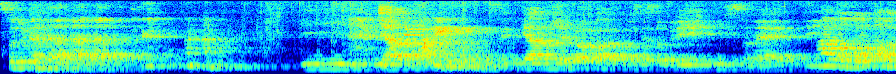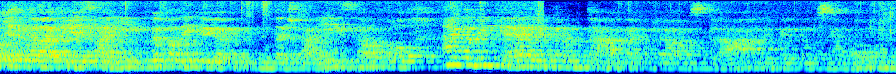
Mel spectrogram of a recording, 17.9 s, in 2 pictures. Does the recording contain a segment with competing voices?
Yes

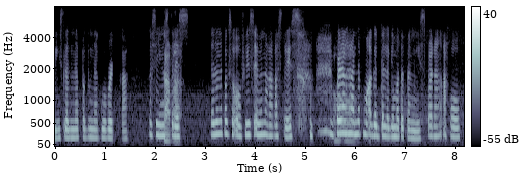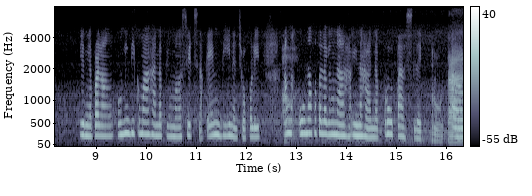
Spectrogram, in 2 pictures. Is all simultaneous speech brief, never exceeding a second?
Yes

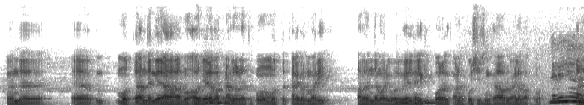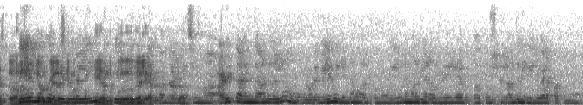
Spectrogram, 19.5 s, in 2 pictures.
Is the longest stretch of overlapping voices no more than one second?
No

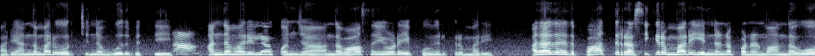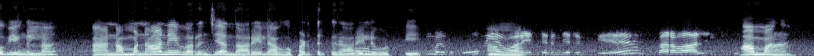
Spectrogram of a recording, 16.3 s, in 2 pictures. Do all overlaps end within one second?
Yes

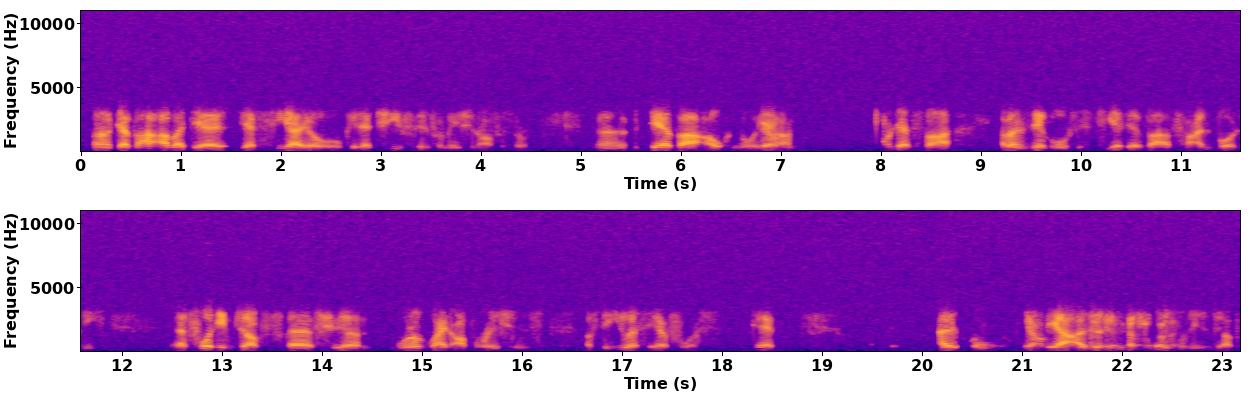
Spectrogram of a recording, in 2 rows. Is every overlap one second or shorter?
No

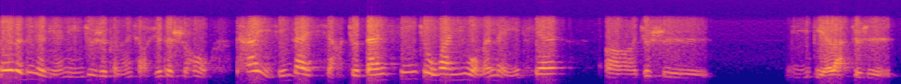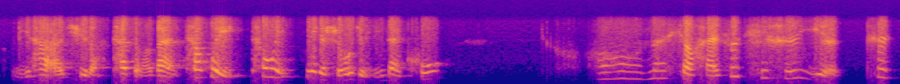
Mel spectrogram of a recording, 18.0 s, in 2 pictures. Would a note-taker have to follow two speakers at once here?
No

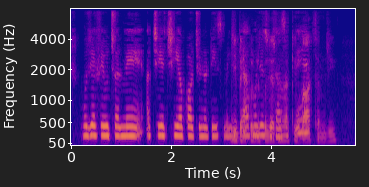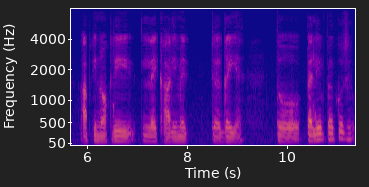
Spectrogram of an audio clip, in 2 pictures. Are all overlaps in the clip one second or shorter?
No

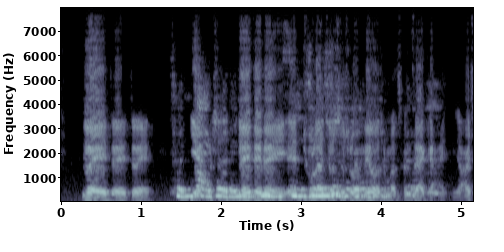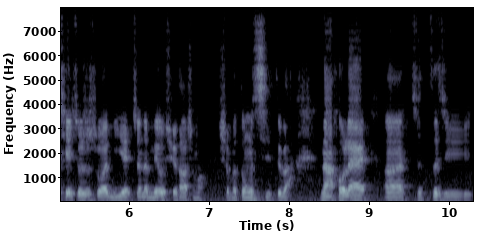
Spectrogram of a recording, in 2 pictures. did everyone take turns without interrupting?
No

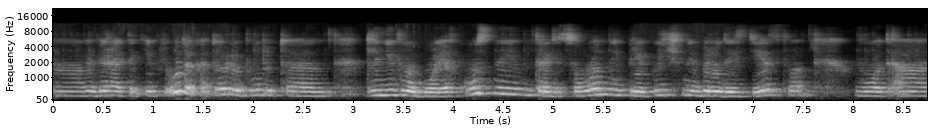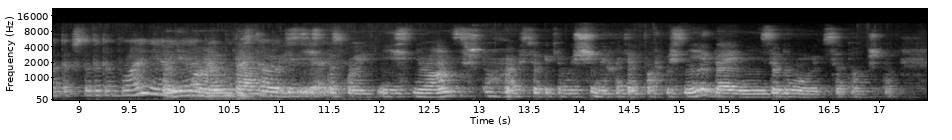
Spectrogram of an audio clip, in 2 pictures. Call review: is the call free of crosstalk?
No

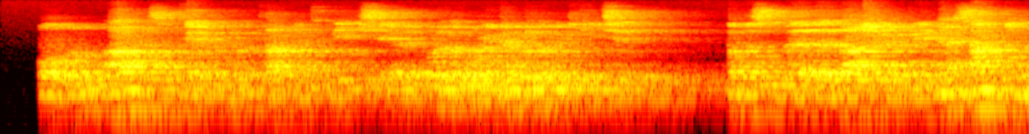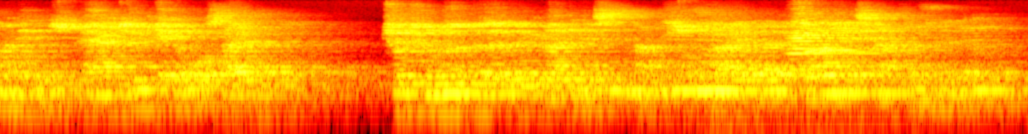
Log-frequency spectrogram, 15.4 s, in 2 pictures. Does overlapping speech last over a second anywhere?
Yes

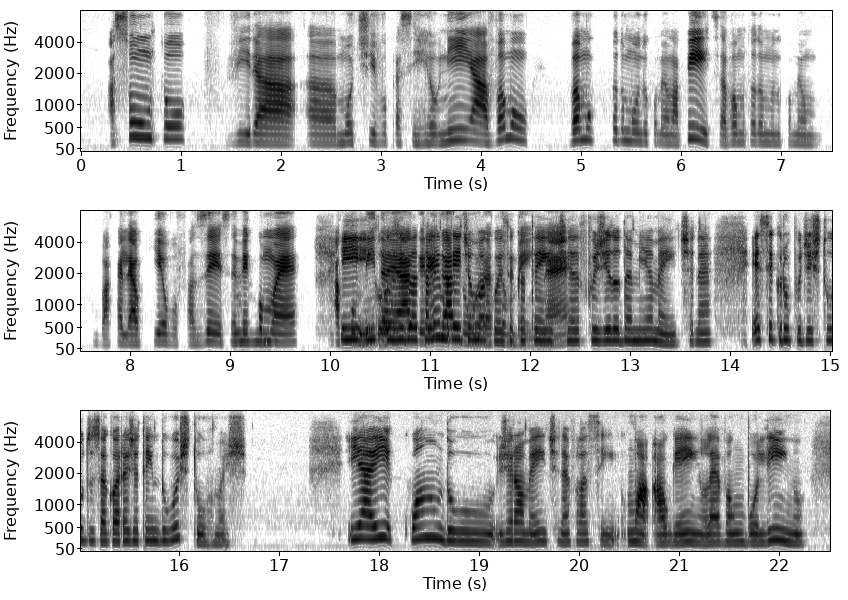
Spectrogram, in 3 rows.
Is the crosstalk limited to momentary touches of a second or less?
No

